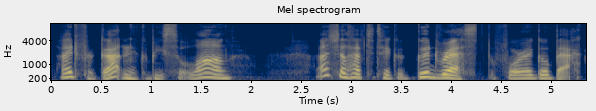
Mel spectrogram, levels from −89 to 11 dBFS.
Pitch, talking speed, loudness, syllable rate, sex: 210 Hz, 225 wpm, -19 LUFS, 5.6 syllables/s, female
